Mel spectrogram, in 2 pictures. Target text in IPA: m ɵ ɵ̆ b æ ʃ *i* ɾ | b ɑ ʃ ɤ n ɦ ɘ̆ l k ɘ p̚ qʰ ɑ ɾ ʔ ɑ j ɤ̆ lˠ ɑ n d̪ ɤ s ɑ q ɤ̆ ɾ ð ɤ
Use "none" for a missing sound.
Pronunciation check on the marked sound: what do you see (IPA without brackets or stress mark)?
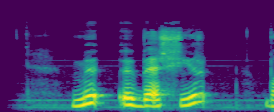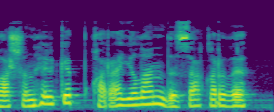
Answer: i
